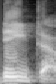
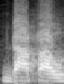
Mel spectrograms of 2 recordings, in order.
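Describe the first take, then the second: First: The first vowel sounds like 'day'. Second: The first vowel sounds like 'dah'. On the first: "উচ্চারণটা ডেটা" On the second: "বা তুমি ডাটা উচ্চারণ করলে আপাতত সমস্যা নাই"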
